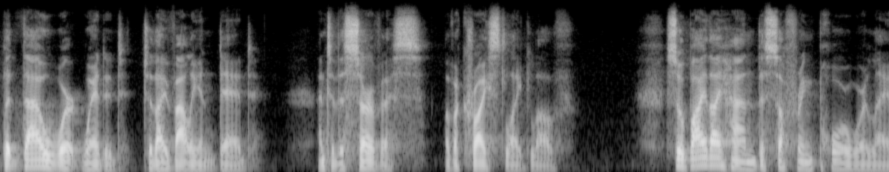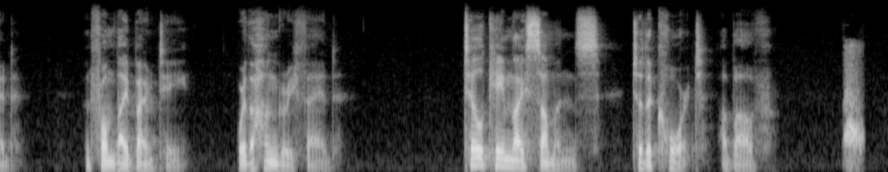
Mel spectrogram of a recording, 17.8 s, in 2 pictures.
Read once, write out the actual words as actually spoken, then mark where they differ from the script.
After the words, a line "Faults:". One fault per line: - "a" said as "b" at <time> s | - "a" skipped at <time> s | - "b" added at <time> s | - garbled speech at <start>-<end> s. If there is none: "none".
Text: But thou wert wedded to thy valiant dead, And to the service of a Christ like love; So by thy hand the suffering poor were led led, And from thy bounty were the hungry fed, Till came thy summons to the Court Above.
But thou wert wedded to thy valiant dead, And to the service of a Christ like love; So by thy hand the suffering poor were led, And from thy bounty were the hungry fed, Till came thy summons to the Court Above.
Faults:
- "led" skipped at 9.1 s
